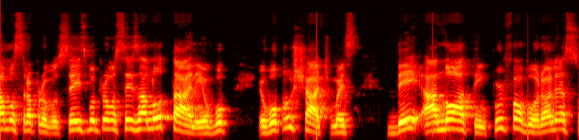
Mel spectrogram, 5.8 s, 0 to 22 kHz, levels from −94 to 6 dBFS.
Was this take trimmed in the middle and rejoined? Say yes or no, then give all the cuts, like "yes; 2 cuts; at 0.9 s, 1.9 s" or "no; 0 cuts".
yes; 2 cuts; at 1.0 s, 2.8 s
